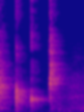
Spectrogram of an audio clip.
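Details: Vocal tic in a male with Tourette syndrome who has a variety of motor and vocal tics, demonstrating a vocal tic he considers more noticeable than his finger-crossing motor tic.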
